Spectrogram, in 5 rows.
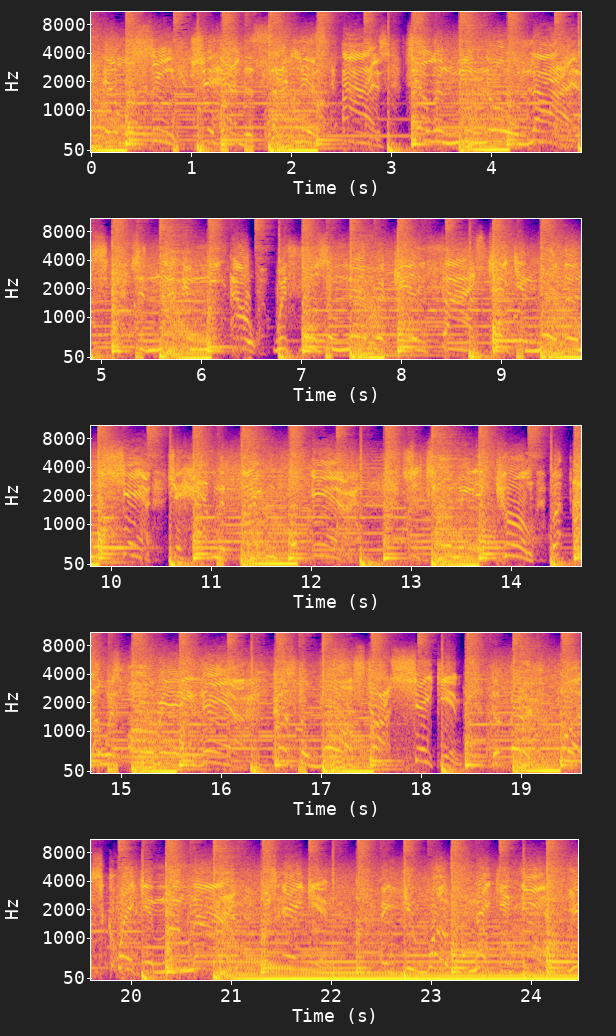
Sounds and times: Music: 0.0 - 24.4.

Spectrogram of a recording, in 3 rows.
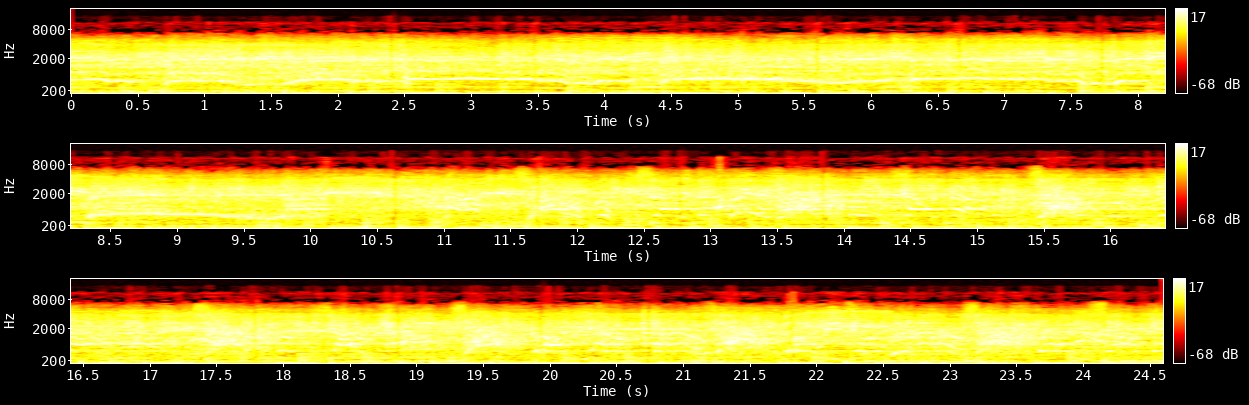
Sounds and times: Rock and roll: 0.0 - 24.6
Shout: 0.0 - 24.6.

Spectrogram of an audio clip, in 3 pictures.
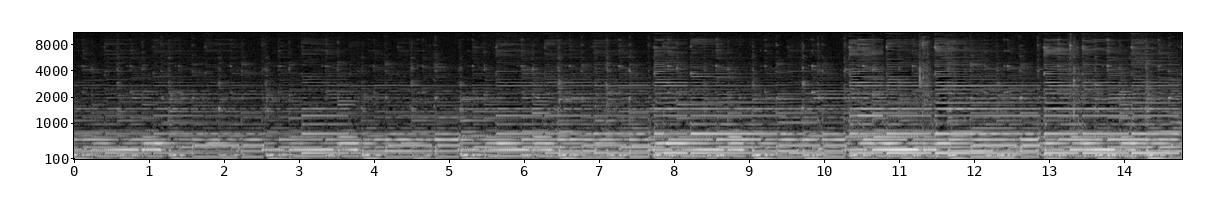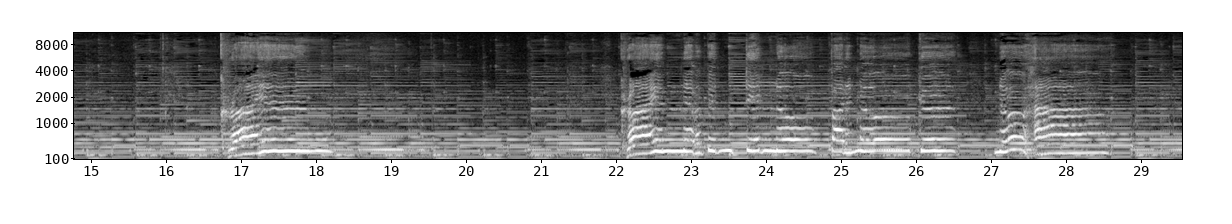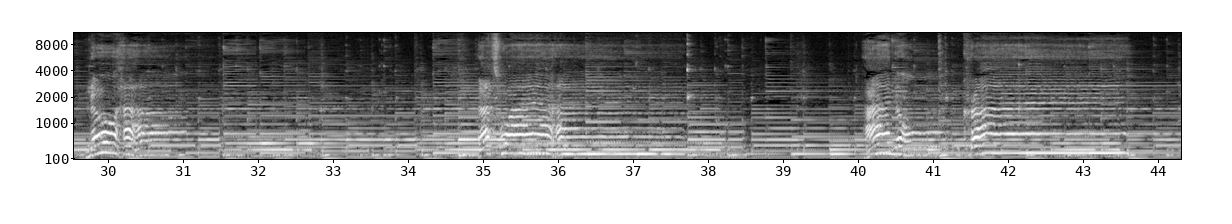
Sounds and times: Music: 0.0 - 44.3.

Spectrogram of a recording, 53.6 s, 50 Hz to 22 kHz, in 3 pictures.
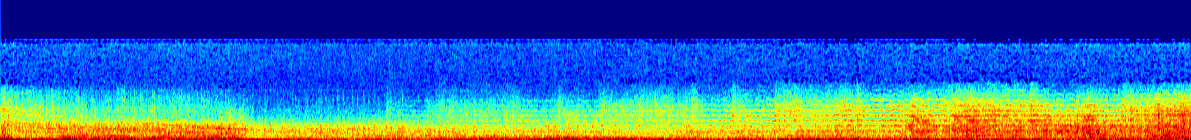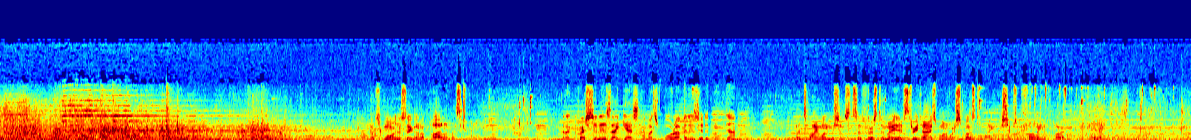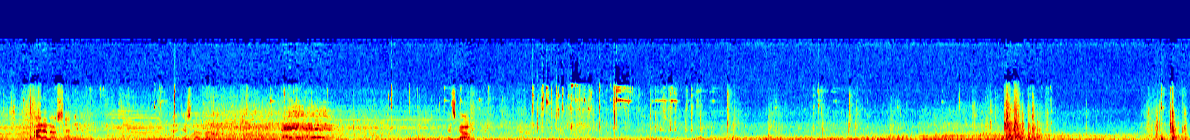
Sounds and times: Music: 0.0 - 50.7.

